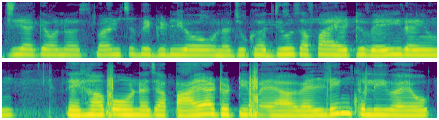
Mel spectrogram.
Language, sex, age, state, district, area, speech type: Sindhi, female, 18-30, Gujarat, Surat, urban, spontaneous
